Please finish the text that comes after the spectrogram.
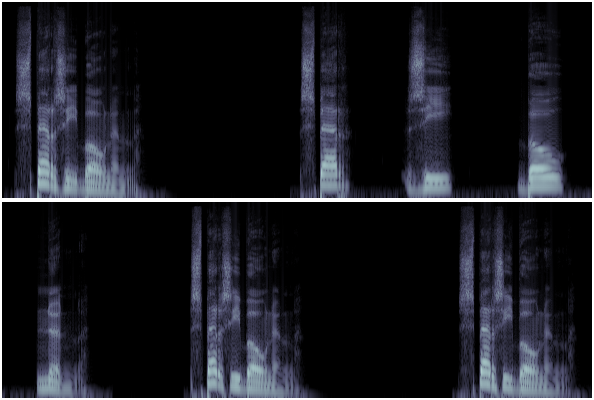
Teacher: There is a light emphasis on the first syllable.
